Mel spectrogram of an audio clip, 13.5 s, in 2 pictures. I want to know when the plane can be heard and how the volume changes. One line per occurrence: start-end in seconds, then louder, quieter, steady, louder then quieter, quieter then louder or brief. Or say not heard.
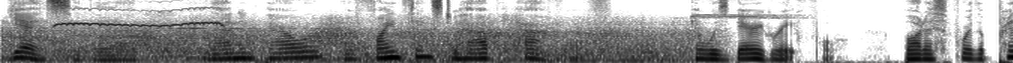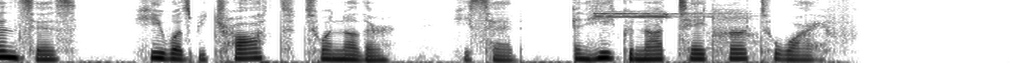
0.0-4.9 steady.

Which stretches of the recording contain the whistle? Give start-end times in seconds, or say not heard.
0.3-1.6, 4.6-5.5, 10.7-11.8.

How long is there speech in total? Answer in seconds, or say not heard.
12 s.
